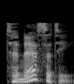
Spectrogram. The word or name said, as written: tenacity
